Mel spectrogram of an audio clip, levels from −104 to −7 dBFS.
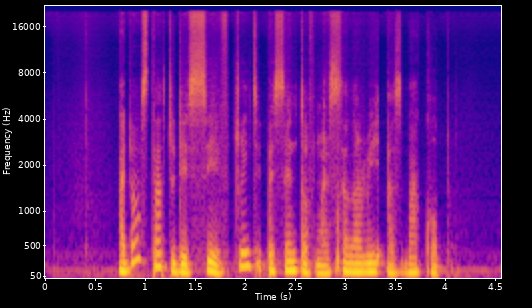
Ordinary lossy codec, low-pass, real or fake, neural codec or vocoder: none; none; fake; autoencoder, 48 kHz, 32 numbers a frame, DAC-VAE, trained on Japanese speech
